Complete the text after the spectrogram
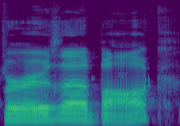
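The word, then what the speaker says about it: Fairuza Balk: And it starred, say her name again, because I don't want to butcher it. – Ferruja Balk. – Yes.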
